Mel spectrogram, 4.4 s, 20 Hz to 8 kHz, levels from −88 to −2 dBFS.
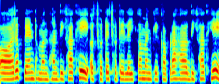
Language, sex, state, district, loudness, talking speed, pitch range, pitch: Chhattisgarhi, female, Chhattisgarh, Jashpur, -18 LUFS, 190 wpm, 210-225 Hz, 215 Hz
